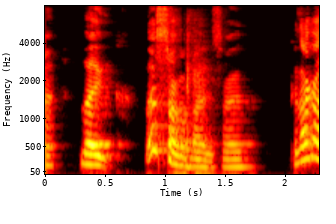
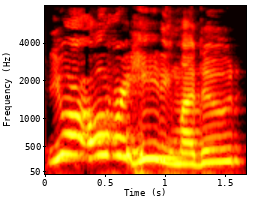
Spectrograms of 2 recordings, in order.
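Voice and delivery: mock scolding; 5 semitones higher than usual. Real, not acted. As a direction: scold him like an annoyed friend. Mock lecture to Twerk.

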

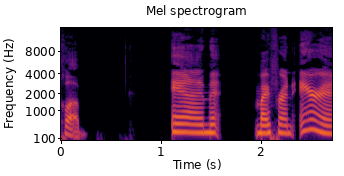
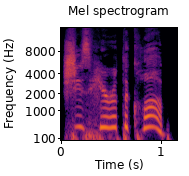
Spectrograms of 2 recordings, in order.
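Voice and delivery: high-pitched indignant insistence; heated; 10 semitones higher than usual. Retold or imitated. Girl on the phone outside the club, heated. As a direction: mimic a worked-up caller driving it home. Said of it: "in a heated conversation".

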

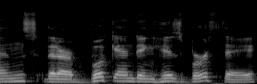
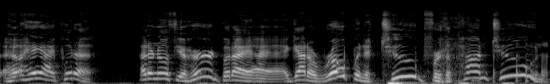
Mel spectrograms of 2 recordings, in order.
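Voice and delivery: much higher, louder, overeager sell; overexcited mother luring her grown son; eager coaxing; 10 semitones higher, 7 dB louder than usual. Retold or imitated. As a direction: pitch the pontoon tube like a desperate mom. Mom luring son with tube.

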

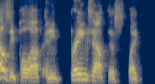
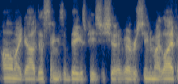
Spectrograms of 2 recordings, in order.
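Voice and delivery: hushed disgust; 5 semitones lower, 8 dB quieter than usual. Retold or imitated. Evan disgusted at board.

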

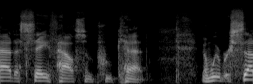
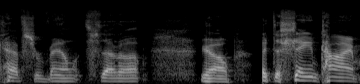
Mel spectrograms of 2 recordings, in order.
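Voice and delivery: usual speaking voice

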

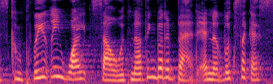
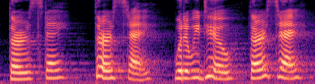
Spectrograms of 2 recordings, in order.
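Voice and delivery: panicked calling; 3 semitones higher, 6 dB louder than usual. Retold or imitated. Panicked sister calls out.

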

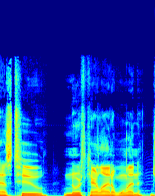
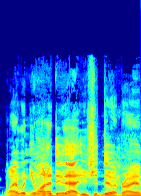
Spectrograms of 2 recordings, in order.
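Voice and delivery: higher and louder, laughing through the plea; laughing urging; 8 semitones higher, 3 dB louder than usual. Real, not acted. Urging Brian to wear the luchador mask, laughing. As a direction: egg him on while cracking up. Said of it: "laughing urging co-host".

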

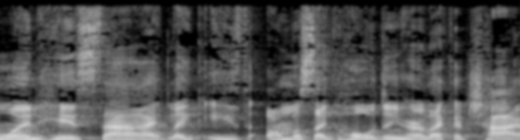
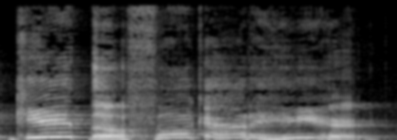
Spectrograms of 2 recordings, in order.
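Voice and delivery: mock dismissal; 13 semitones higher, slower than usual. Dismissing bossy partner idea.

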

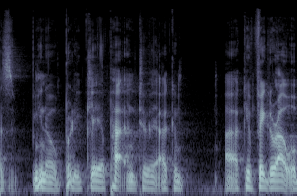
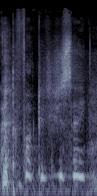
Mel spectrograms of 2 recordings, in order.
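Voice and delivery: very high, stifled squeal of disbelief; mock inner scream; 6 dB quieter, faster than usual. Storyteller screaming inside while acting chill, tiny high-pitched mock scream. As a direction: scream it small, as if only inside.

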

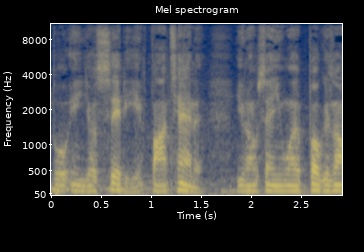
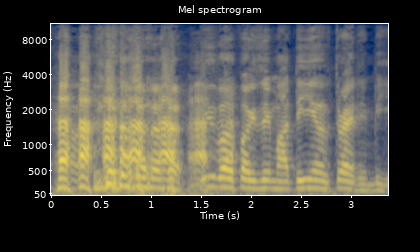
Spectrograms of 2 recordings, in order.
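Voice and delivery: amused, laughing; 5 semitones higher, 7 dB louder than usual. Real, not acted. Host recounting angry DMs to his interviewer, laughing. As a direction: laugh through the complaint, louder and higher.

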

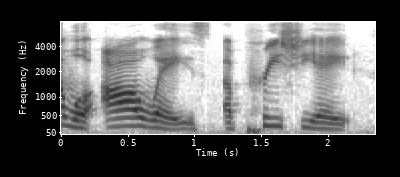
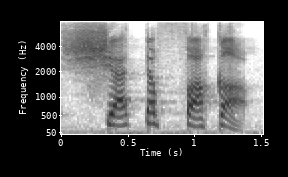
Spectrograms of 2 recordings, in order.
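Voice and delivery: retold cursing; 2 semitones higher, slower than usual. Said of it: "I cursed him out so bad".

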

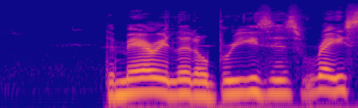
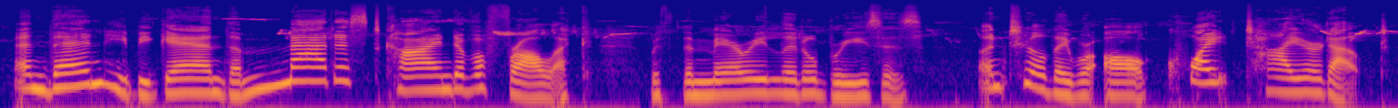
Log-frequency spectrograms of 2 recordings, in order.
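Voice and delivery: ordinary delivery, nothing marked

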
